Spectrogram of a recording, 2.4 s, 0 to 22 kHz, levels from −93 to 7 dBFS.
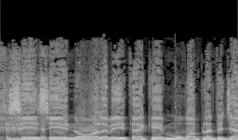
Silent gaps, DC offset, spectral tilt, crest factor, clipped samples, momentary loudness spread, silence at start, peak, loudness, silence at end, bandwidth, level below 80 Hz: none; under 0.1%; -3 dB/octave; 14 dB; under 0.1%; 5 LU; 0 s; -4 dBFS; -18 LUFS; 0 s; 16.5 kHz; -56 dBFS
